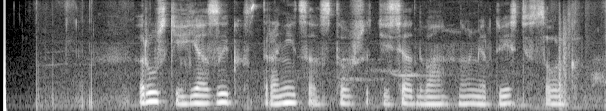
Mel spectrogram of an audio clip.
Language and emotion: Russian, neutral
